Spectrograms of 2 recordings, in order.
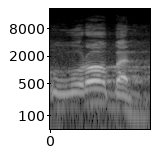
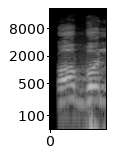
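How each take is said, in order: First: The word ends with the sound -an. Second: The word ends with the sound -un. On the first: The speaker calls it right. "dibaca A tadi itu" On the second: The speaker calls it wrong. "nggak bisa"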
